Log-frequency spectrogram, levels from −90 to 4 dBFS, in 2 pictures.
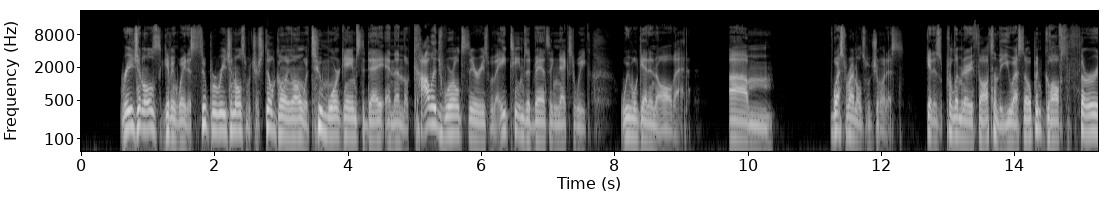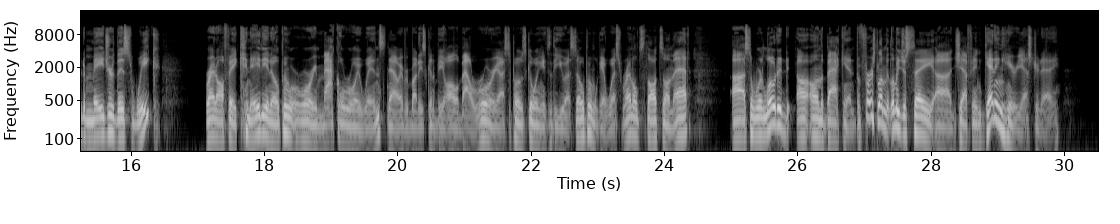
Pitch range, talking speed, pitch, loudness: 100-135 Hz, 210 wpm, 115 Hz, -25 LUFS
